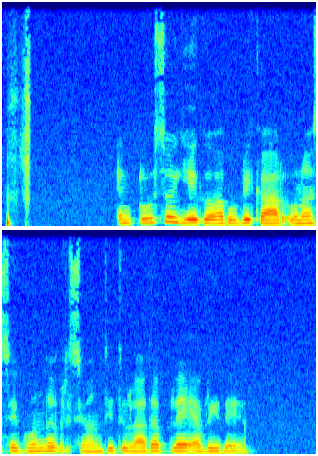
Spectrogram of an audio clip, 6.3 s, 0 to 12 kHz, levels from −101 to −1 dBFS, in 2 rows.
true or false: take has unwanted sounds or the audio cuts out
false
